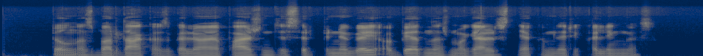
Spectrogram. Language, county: Lithuanian, Vilnius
